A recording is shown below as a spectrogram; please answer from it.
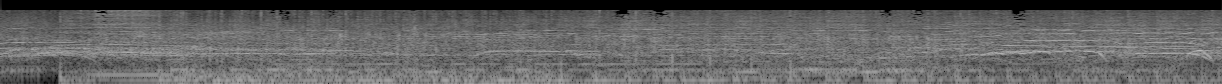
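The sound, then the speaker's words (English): A studio audience at a Packers Live show cheers and applauds to welcome a guest. The crowd noise is loud and continuous, a thick wash of clapping and cheering that holds steady for about twelve seconds. “Ladies and gentlemen, please give a very warm Packers Live welcome to Micah Hyde.”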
